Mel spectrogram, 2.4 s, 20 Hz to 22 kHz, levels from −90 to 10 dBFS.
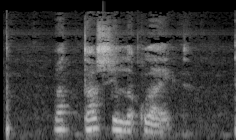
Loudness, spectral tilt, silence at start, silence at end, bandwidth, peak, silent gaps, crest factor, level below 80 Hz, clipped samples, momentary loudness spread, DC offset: -16 LUFS; -1 dB/octave; 0.05 s; 0.5 s; 17 kHz; 0 dBFS; none; 20 dB; -60 dBFS; under 0.1%; 22 LU; under 0.1%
